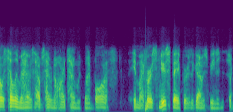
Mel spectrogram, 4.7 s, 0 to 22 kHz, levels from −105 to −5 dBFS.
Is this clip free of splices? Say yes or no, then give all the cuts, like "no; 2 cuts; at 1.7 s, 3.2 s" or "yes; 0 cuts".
yes; 0 cuts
